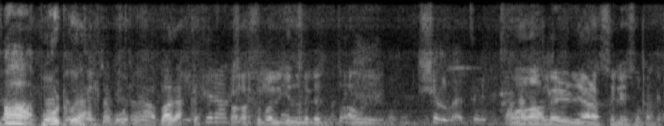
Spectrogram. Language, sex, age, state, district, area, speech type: Kashmiri, female, 18-30, Jammu and Kashmir, Bandipora, rural, spontaneous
